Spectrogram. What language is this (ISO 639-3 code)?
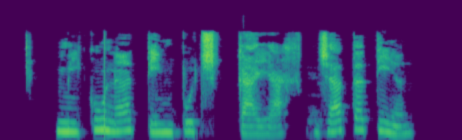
qus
